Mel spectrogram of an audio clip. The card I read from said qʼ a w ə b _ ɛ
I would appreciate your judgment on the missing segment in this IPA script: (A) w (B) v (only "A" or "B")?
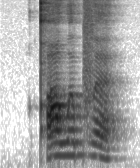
B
